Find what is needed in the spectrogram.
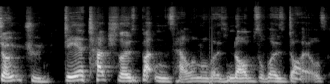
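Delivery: distant voice called from behind. Retelling how a voice from the back warned her off the buttons: imitating Brad's warning. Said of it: "this voice from the back comes".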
